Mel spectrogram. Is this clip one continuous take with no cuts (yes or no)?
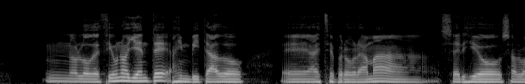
no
